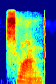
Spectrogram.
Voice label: "swung", Indian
